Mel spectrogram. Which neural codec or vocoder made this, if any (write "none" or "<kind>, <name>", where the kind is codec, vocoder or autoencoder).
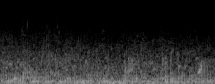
vocoder, WaveNeXt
